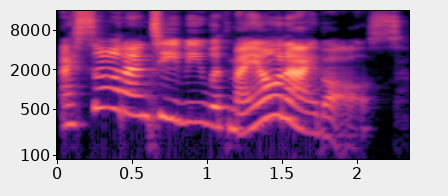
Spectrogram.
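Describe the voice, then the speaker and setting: Woman voicing emphatic little girl, wildly swooping pitch. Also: big pitch swings, moderate pace, sharp tone, full character voice. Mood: insistent, hollering. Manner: childlike, emphatic, exaggerated. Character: dramatic, stubborn, frightened little girl narrating storybook.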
